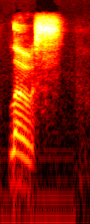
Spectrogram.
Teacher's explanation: in english our s our tongue moves down lows that's why when you hear someone from the united states trying to speak spanish they say los okay and it sounds funny because their tongue is pointed down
